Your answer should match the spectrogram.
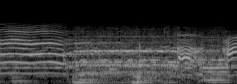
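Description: A baby's drawn-out, meow-like babbling cry in the first moment, over music with long held notes.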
